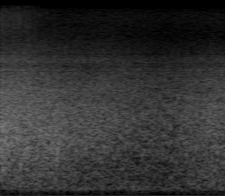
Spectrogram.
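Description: Sea surf washing on a beach, a steady hiss of waves that slowly gets quieter.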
